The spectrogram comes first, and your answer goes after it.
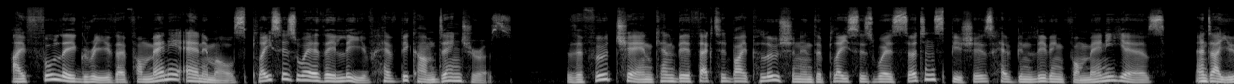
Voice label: british english male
